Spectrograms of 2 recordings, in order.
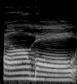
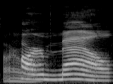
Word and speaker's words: Carmel: it's usually it's carrot it's not caramel it's carmel carmel that is a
